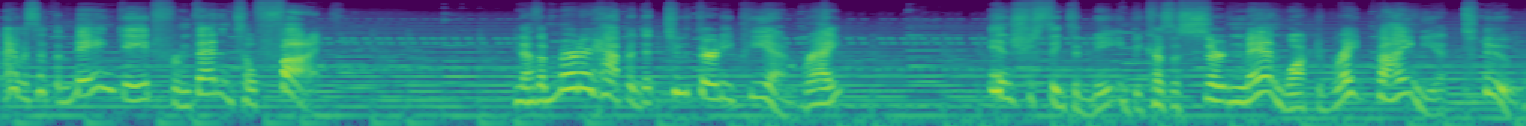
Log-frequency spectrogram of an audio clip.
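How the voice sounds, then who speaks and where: Woman as elderly female guard in a courtroom game: talkative, coy, huffy, fairly high and very animated, music behind. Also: normal speed. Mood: gossipy testimony. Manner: rambling, coy, doting grandmotherly endearments. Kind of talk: playful amateur voice-over of a courtroom game.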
